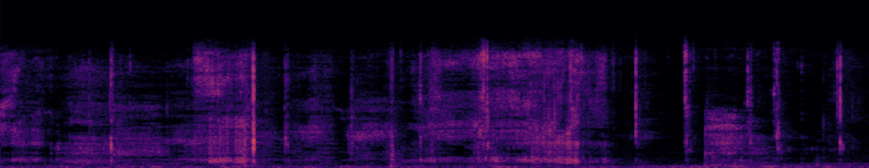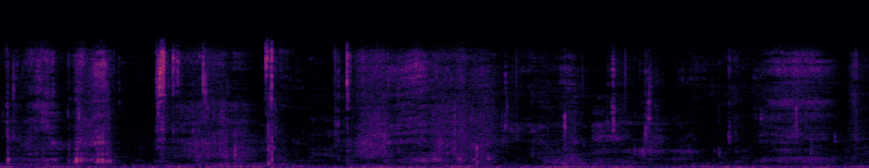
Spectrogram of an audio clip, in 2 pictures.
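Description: Fried pork being bitten and chewed, an irregular string of short sharp clicks and mouth noises.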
